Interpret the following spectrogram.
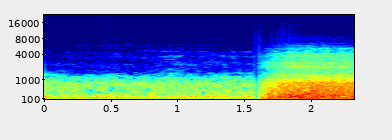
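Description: A low steady hum, then an abrupt switch about one and a half seconds in to a moving motorcycle: engine and wind rushing over the camera microphone, much louder.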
